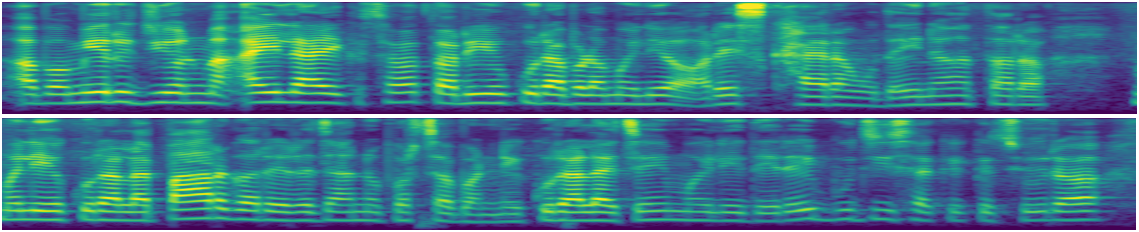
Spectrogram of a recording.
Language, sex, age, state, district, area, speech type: Nepali, female, 45-60, West Bengal, Darjeeling, rural, spontaneous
